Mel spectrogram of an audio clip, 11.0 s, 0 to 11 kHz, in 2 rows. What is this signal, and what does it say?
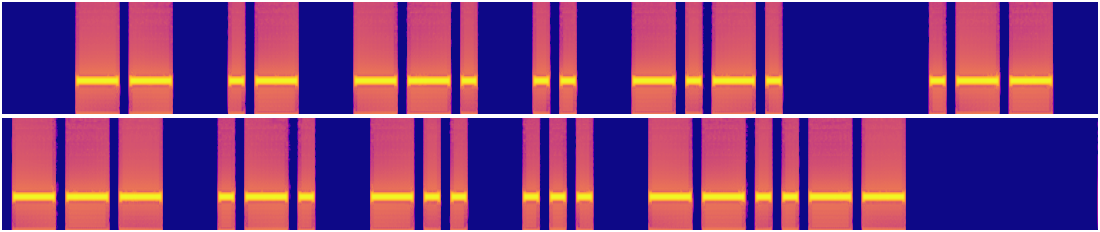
Morse code, heard as a keyed tone, about 18 wpm, spaced as for 15 wpm, 1000 Hz. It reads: MAGIC WORDS,
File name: qotdfiles / 15wpm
